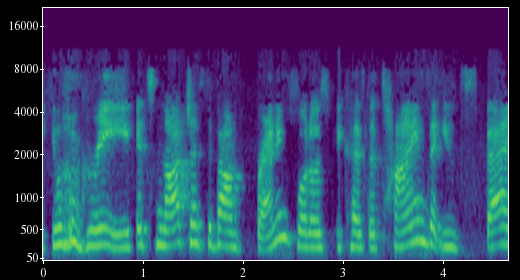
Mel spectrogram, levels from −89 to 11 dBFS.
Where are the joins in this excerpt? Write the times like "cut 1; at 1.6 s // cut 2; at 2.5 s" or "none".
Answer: cut 1; at 0.9 s // cut 2; at 3.1 s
